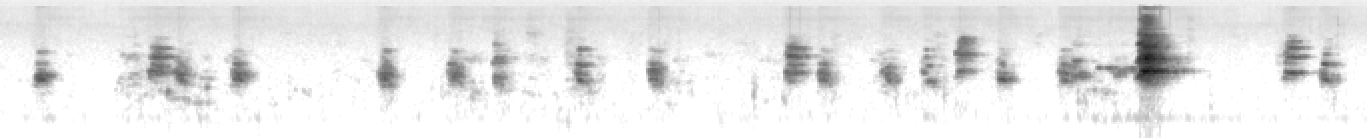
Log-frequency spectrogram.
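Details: Cavalier King Charles Spaniel puppies of Robin and Myra, kept indoors on a chilly US Monday morning near Halloween, letting out many brief squeaky yips spaced irregularly, with one much louder, harsher yelp near the end.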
